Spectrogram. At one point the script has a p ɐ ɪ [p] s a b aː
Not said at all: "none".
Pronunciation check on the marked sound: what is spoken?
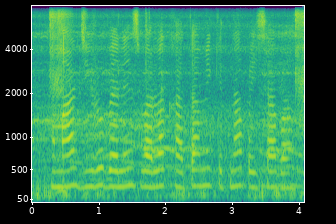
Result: none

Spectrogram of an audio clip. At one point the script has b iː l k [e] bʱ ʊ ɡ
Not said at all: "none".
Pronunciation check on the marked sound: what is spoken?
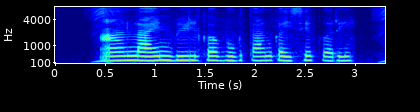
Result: a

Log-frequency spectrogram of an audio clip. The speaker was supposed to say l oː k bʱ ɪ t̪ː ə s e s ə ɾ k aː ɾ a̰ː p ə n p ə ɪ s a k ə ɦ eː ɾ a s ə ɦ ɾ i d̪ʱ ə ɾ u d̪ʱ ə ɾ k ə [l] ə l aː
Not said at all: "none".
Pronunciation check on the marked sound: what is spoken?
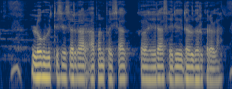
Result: ɾ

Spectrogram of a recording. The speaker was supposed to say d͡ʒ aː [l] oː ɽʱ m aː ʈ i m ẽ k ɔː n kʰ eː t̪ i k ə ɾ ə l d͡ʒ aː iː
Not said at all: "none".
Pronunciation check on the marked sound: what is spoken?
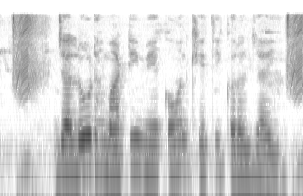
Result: l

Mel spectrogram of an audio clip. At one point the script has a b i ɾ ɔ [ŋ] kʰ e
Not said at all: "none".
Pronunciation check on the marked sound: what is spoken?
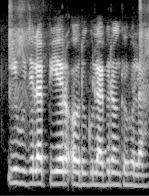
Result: ŋ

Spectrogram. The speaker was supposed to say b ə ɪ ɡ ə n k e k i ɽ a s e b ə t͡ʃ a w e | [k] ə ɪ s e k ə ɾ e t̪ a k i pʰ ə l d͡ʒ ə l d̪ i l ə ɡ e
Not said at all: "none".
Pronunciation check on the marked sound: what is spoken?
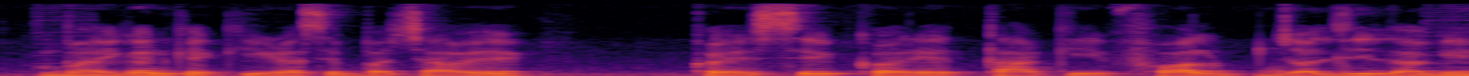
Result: k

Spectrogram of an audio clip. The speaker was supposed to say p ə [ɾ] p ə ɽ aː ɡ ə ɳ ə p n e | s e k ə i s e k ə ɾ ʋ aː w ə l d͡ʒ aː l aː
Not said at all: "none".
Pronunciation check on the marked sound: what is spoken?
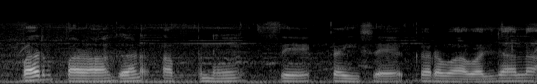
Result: ɾ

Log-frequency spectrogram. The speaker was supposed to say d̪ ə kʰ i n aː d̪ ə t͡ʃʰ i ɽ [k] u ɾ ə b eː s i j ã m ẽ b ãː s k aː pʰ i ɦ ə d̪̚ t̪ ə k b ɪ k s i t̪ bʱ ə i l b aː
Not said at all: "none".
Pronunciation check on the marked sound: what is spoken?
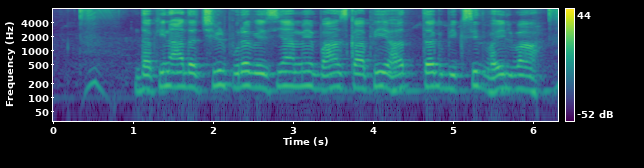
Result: p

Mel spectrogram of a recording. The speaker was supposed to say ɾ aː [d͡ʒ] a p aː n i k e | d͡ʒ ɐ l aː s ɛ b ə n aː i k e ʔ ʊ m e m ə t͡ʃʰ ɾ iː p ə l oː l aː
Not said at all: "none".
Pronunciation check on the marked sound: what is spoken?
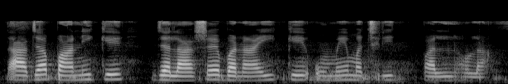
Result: d͡ʒ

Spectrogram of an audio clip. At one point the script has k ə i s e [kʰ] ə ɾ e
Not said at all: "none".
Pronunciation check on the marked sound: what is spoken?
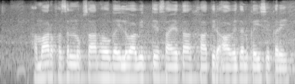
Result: k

